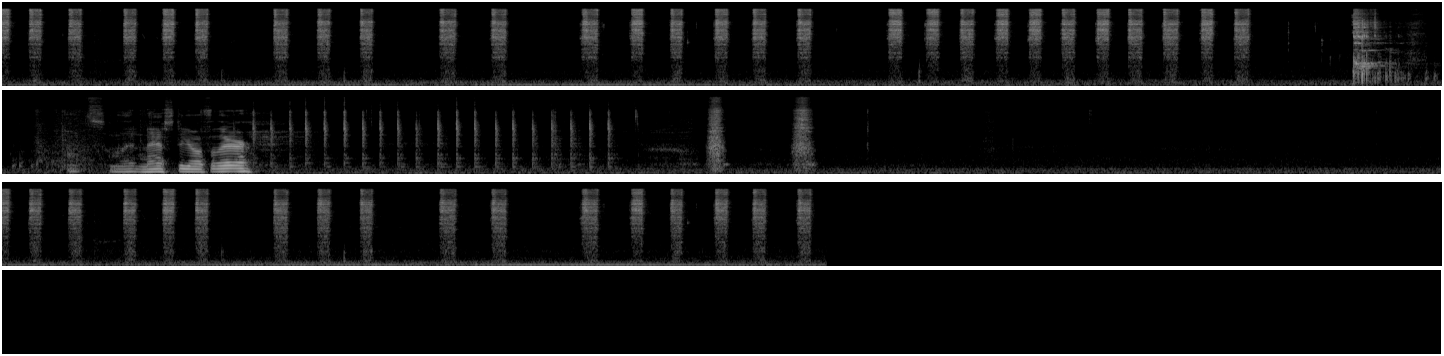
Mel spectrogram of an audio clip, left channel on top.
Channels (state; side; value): drops out; right; at 8.2 s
